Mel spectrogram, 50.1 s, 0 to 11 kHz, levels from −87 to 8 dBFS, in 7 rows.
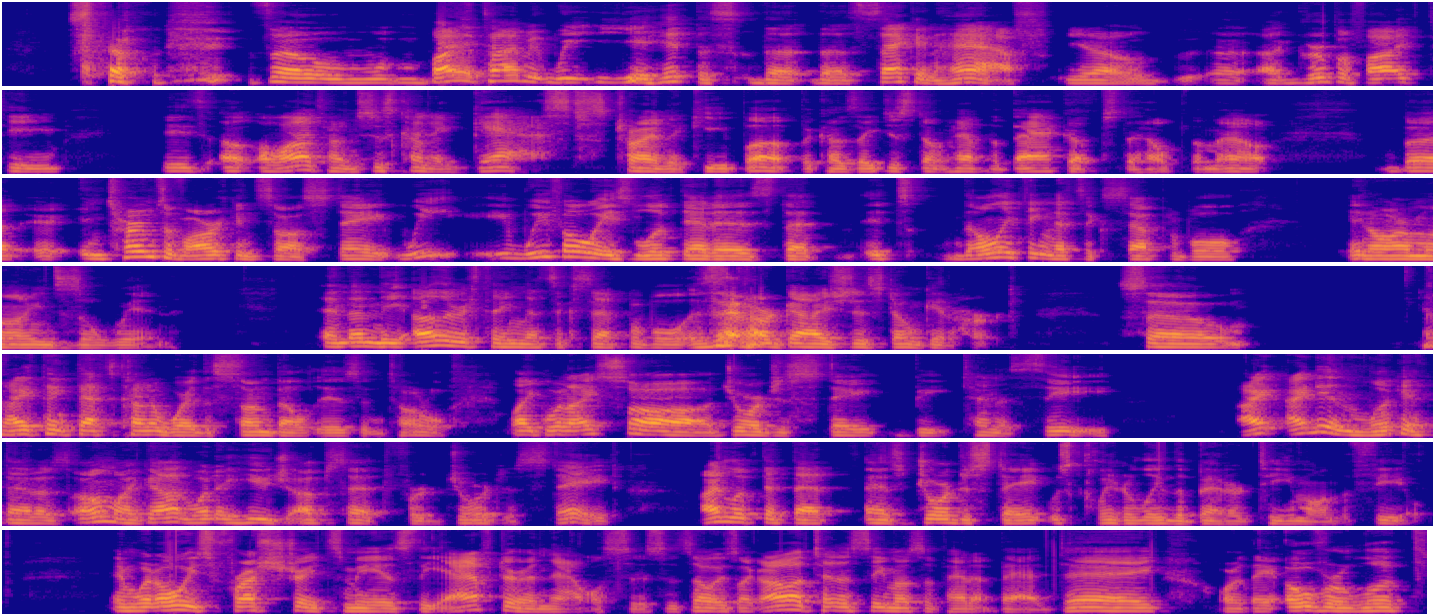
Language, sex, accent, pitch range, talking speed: English, male, American, 120-145 Hz, 200 wpm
